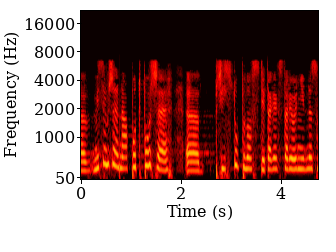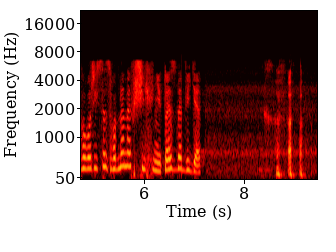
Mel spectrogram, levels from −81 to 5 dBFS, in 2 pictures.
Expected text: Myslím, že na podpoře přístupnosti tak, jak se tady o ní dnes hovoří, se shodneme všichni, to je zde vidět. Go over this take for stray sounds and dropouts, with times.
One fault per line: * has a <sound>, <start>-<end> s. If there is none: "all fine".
* has a laugh, 8.3-9.4 s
